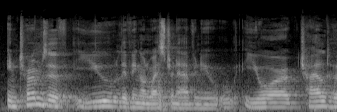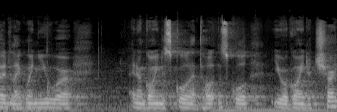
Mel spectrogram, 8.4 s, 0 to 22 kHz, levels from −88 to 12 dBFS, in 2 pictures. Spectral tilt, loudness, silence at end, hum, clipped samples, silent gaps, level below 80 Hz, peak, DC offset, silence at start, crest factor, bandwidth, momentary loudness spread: -5 dB/octave; -25 LUFS; 0 s; none; under 0.1%; none; -44 dBFS; -6 dBFS; under 0.1%; 0.1 s; 18 dB; 13 kHz; 8 LU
